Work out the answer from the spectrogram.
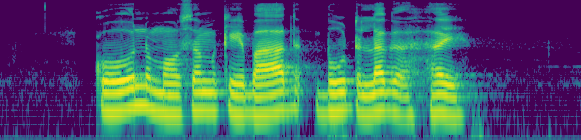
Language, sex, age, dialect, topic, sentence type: Magahi, male, 36-40, Central/Standard, agriculture, question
